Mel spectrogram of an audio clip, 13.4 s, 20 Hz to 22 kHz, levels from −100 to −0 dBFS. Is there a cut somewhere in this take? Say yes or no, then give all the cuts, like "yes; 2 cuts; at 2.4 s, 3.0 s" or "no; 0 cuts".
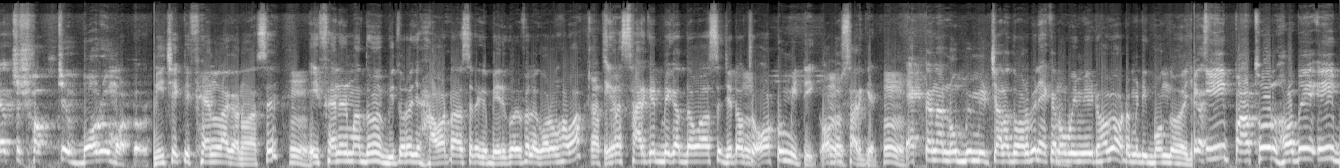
yes; 2 cuts; at 1.5 s, 11.9 s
